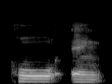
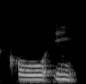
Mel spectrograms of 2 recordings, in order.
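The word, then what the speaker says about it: 公園: Um, it, it's ko, ko u en, Ko-ing, ko en, poet, ko en, ko-ing. en. You have to close your lips. Okay. Aing, Ko en, ko-aing, ko en. ko-ing, It's not ing, it's en. aing.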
